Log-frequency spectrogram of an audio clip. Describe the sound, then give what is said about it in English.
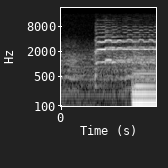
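Bees buzzing as they jump up into the air and fly away: a bright, steady droning hum starts abruptly after a short quiet pause, and a deeper buzzing tone joins it near the end. Fairly loud, with no voices. “The bees jumped up into the air and flew away.”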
